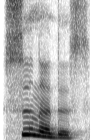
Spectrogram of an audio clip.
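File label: "сынӧдыс", Komi, female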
